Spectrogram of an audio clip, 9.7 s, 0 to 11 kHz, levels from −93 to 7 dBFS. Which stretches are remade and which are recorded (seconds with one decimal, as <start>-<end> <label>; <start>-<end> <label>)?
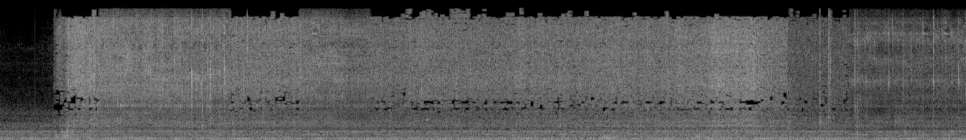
0.0-1.0 recorded; 1.0-2.3 remade; 2.3-3.0 recorded; 3.0-3.7 remade; 3.7-8.5 recorded; 8.5-9.7 remade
